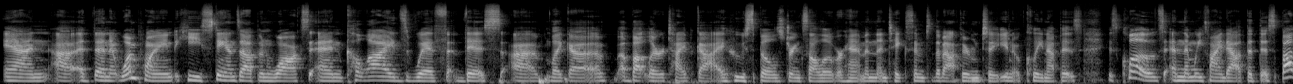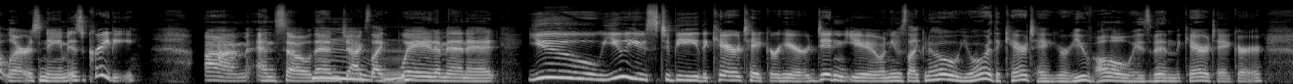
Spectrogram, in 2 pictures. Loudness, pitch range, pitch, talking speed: -21 LUFS, 160-190 Hz, 170 Hz, 200 wpm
